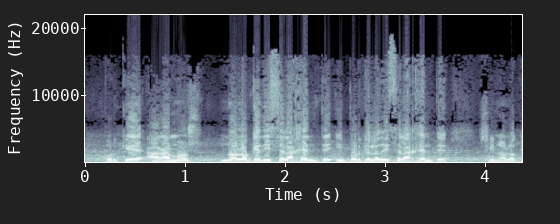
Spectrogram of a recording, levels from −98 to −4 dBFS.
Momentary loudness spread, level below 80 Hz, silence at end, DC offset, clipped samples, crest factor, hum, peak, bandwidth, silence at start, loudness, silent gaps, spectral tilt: 8 LU; -30 dBFS; 0 s; under 0.1%; 1%; 8 dB; none; 0 dBFS; 20 kHz; 0 s; -7 LUFS; none; -5 dB/octave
